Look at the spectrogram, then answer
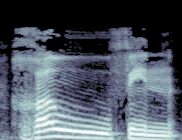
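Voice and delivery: "خوفین" slow, with an easy aw glide; soft līn. Shown as a demonstration. Teacher repeats waw after fatha in "خوفین", soft līn. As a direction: let the و of "خوفین" flow softly and long.

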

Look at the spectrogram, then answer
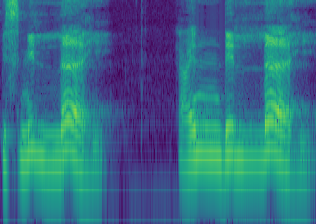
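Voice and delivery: بسم الله and عند الله slow, with a light lam; thin lam. Shown as a demonstration. Teacher gives examples of the thin lam. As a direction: recite each with a delicate lam.

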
